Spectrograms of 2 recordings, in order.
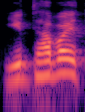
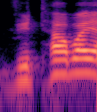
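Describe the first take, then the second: First: The name begins with a vowel sound. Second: The name begins with a v sound. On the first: This is the rural form. "थोडासा ग्रामीण भागात आहे" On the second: This is the standard form. "हा शब्द शास्त्र शुद्ध मराठीत आहे"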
